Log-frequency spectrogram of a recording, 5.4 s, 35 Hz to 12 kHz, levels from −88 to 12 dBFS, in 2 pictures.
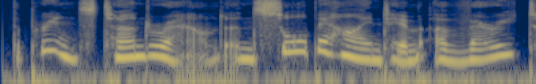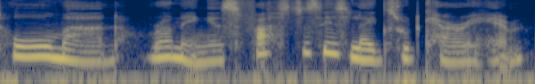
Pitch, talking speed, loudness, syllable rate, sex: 220 Hz, 235 wpm, -19 LUFS, 5.4 syllables/s, female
